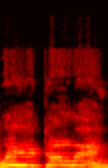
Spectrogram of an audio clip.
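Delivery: mock shriek, very high-pitched scream. Retelling how a man behind them was screaming: imitating a man screaming. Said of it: "He was screaming like".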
